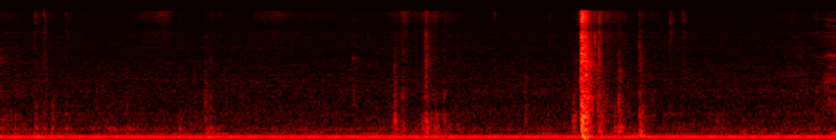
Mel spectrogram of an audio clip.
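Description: A cardboard doll box toppling over, with a couple of faint handling clicks and then one sharp knock as it lands, about three seconds in.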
